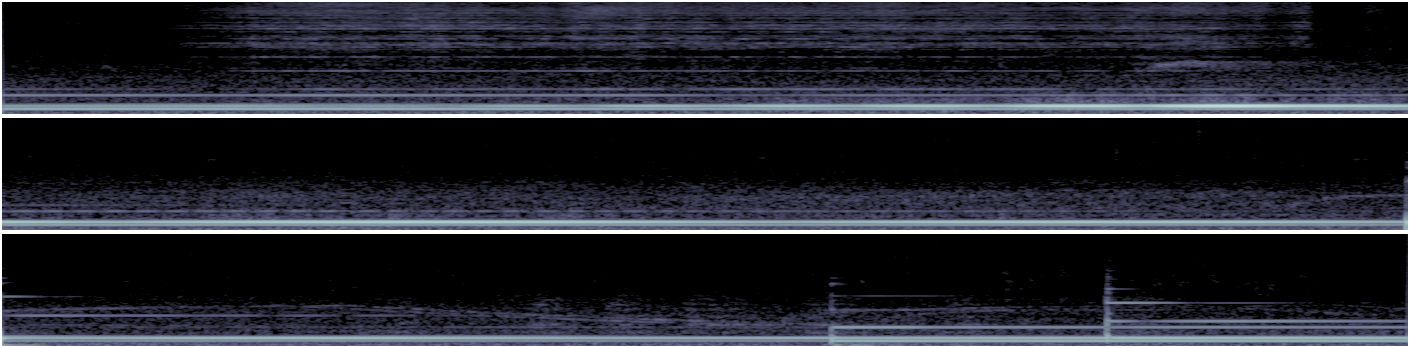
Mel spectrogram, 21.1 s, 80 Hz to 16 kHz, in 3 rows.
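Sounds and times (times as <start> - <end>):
singing bowls ringing: 0.0 - 7.4
faint high shimmer: 0.8 - 6.6.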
